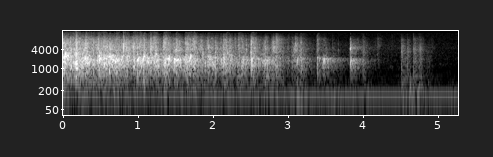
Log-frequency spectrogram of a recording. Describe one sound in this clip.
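Paper sheets rustle as pages are turned.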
